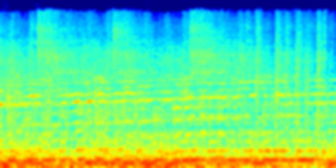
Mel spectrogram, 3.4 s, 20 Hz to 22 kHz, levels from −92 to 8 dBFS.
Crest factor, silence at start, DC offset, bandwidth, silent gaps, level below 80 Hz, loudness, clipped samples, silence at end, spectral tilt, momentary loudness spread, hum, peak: 10 dB; 0 s; under 0.1%; 17 kHz; none; -18 dBFS; -11 LUFS; under 0.1%; 0 s; -6.5 dB/octave; 2 LU; none; 0 dBFS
